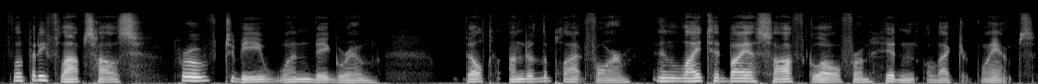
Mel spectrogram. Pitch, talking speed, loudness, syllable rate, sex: 125 Hz, 125 wpm, -18 LUFS, 3.9 syllables/s, male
